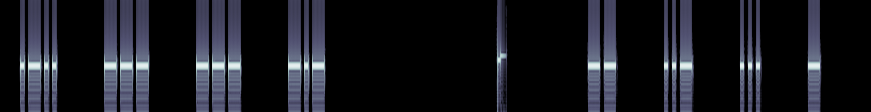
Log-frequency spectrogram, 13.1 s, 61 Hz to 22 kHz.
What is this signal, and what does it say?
Morse code, heard as a keyed tone, about 20 wpm, spaced as for 9 wpm, 700 Hz. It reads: LOOK MUST
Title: 4x Character Spacing - Top 300 Words - 20wpm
